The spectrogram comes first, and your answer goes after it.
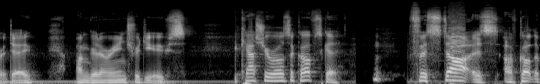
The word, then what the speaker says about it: Kasia Orzechowska: Do you want to pronounce it correctly, just so I can do better next time? Kasia Orzechowska.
